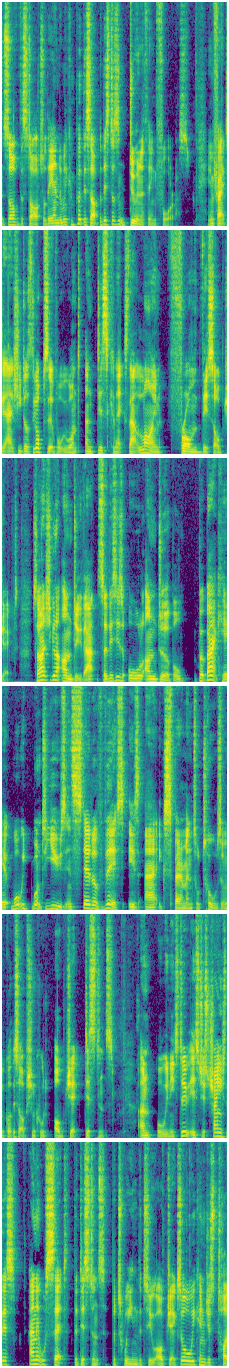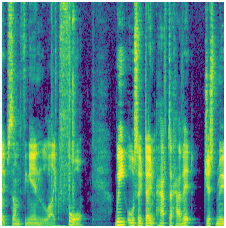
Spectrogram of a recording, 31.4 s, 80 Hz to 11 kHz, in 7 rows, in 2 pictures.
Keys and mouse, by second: 1.2 click, 2.6-3.9 middle drag, 4.3 shift+middle drag, 8.2 click, 9.2 ctrl+z, 10.4 shift+middle drag, 10.8 middle drag, 19.2 middle click, 19.9 shift+middle drag, 21.9-25.7 drag, 26.1-28.3 drag.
